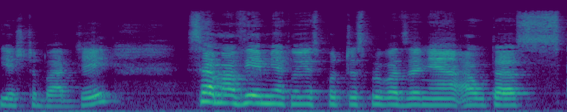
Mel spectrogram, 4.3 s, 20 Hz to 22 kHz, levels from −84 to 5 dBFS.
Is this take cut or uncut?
cut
